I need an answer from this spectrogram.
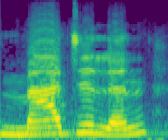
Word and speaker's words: Magellan: In 1519, a Portuguese sailor named Magellan, pronounced as Magellan, started on a journey by ship from Spain along with other sailors.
